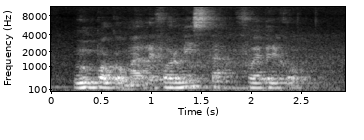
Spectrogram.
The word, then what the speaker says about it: Virchow: Virchow, pero como es alemán se pronuncia Virchow. Entonces, Virchow.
